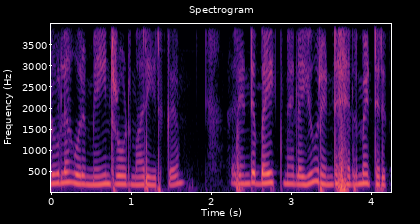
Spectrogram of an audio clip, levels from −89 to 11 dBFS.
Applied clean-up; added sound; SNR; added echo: none; none; none; none.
